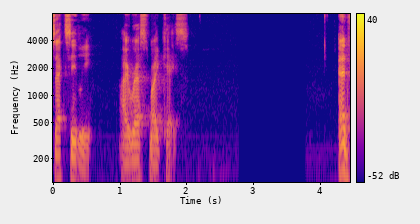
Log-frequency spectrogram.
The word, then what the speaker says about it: Zexi Li: The Wuhan virus woman said her name is pronounced Zexi Lee.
